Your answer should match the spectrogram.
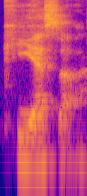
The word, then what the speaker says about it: Chiesa: Josh, how are you saying Michael's last name so I can write it out phonetically? Michael Chiesa.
